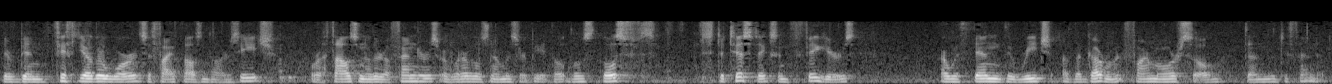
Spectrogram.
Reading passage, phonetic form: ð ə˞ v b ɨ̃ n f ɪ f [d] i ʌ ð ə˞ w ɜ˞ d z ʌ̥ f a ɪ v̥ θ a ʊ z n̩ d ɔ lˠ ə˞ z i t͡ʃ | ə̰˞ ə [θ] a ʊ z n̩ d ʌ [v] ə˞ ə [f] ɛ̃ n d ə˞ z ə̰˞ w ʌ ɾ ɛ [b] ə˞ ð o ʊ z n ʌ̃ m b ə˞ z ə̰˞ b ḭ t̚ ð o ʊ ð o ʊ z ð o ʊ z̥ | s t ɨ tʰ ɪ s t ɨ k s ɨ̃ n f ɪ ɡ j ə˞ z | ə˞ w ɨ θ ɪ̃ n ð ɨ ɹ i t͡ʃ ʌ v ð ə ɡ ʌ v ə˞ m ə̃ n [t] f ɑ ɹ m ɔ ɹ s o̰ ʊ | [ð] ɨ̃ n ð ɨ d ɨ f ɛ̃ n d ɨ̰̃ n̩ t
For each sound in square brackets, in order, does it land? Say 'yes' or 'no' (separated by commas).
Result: no, yes, no, yes, no, yes, yes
